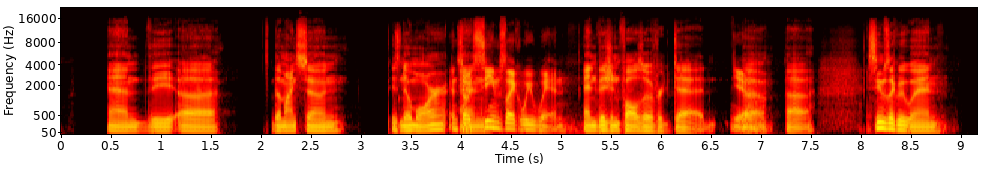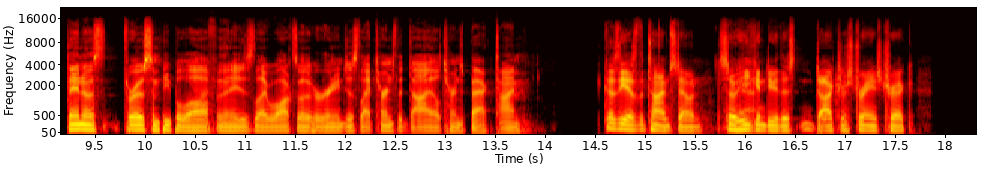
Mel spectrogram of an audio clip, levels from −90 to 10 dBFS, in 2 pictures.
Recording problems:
uneven, jittery; strongly; from 2 to 17 s

